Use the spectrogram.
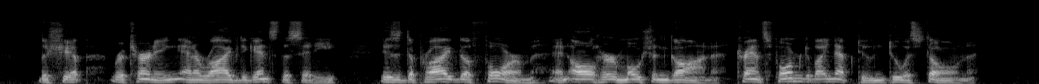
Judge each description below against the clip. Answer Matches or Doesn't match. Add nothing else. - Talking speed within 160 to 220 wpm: Doesn't match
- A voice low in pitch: Matches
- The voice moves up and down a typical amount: Matches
